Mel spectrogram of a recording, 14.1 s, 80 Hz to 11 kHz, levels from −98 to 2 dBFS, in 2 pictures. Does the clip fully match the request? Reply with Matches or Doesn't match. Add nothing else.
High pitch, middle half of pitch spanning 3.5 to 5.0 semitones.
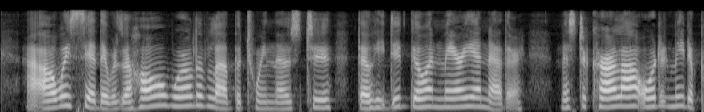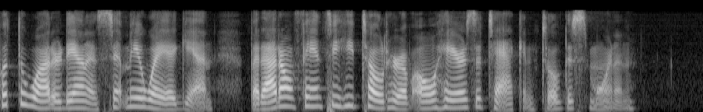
Matches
